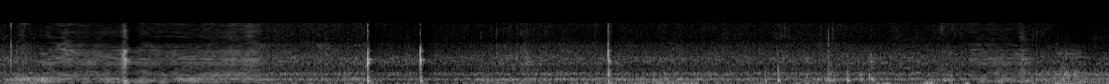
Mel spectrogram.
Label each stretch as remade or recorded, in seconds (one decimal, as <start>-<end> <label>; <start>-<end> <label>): 0.0-0.4 recorded; 0.4-2.6 remade; 2.6-9.7 recorded; 9.7-10.3 remade; 10.3-11.1 recorded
